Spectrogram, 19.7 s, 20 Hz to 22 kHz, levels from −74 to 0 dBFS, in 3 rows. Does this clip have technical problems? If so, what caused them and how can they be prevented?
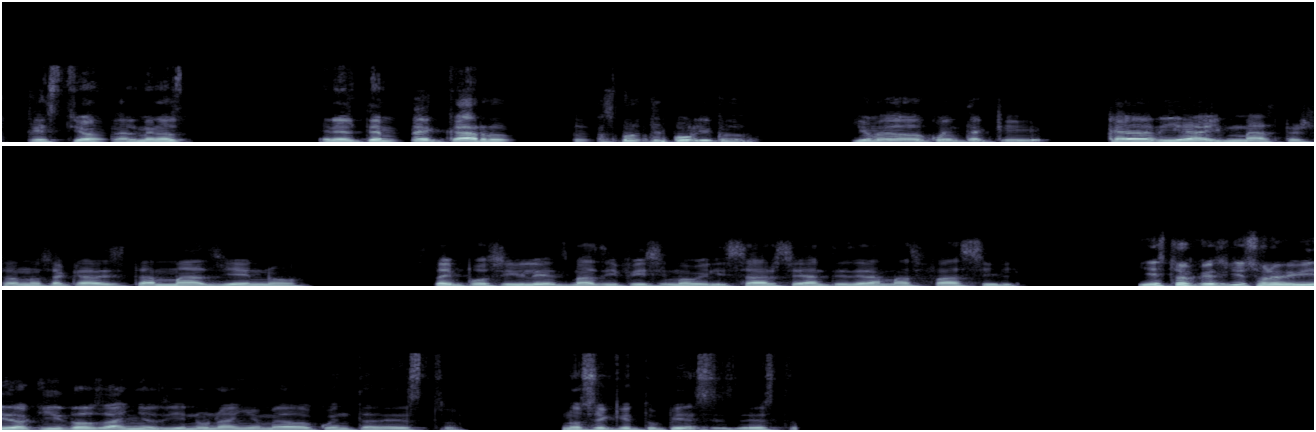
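Yes. From 3.1 to 14.77 s the speech turns muffled and rough, worst for about 3 s. This is a call bitrate drop: the encoder was starved of bits, which fits a fall from 32 to 7 kbps, so it coded more coarsely and cut the top end from 20 kHz to 8 kHz. More stable network capacity and a higher minimum encoder bitrate would prevent it.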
